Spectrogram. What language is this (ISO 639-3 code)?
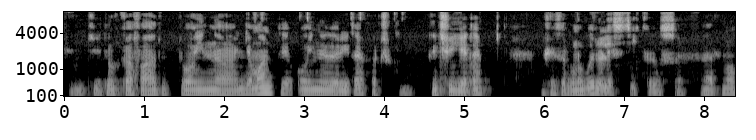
ita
